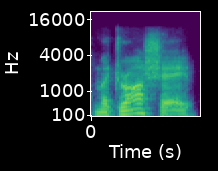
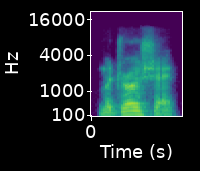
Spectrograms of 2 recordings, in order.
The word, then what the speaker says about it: madrashe: character, and they are these stanzaic poems called madrashe, or is another way of pronouncing that, depending on how you pronounce the particular dialect of Syriac, madroshe.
